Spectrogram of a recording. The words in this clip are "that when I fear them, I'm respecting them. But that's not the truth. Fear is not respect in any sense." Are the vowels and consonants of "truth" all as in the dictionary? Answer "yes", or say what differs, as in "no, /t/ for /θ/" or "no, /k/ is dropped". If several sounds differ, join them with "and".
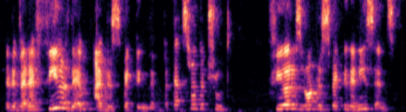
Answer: no, /t/ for /θ/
